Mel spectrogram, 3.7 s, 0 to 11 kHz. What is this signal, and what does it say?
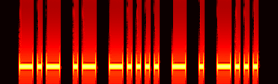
Morse code, heard as a keyed tone, about 20 wpm, 700 Hz. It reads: KA6TEB
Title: USA Call Signs - 6 Characters - Repeated 3x - 20wpm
